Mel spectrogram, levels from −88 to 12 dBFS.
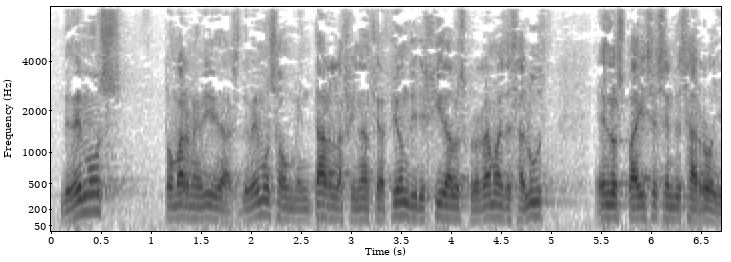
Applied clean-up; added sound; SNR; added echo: none; none; none; none.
